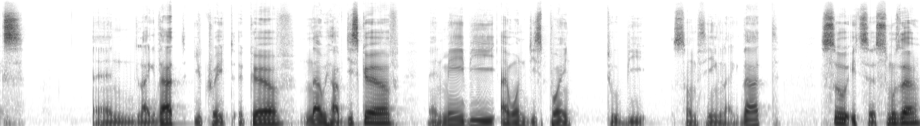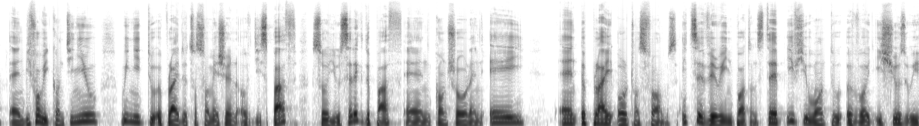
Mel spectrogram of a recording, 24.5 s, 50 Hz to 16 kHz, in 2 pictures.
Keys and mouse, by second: 3.9 Tab, 4.6 Tab, 5.9 click, 7.1 g, 7.3 y, 10.0 click, 10.2 Tab, 12.3 Tab, 12.3 Tab, 16.8 click, 18.5 ctrl+a, 22.1 middle drag.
